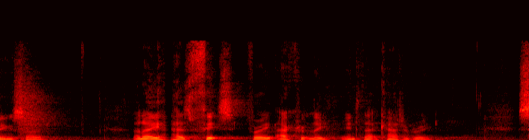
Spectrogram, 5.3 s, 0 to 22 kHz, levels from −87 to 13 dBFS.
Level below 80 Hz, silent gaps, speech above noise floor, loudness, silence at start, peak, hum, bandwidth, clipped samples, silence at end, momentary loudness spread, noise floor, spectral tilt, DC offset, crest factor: -78 dBFS; none; 27 dB; -44 LUFS; 0 s; -24 dBFS; none; 15.5 kHz; under 0.1%; 0 s; 12 LU; -70 dBFS; -5 dB/octave; under 0.1%; 22 dB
